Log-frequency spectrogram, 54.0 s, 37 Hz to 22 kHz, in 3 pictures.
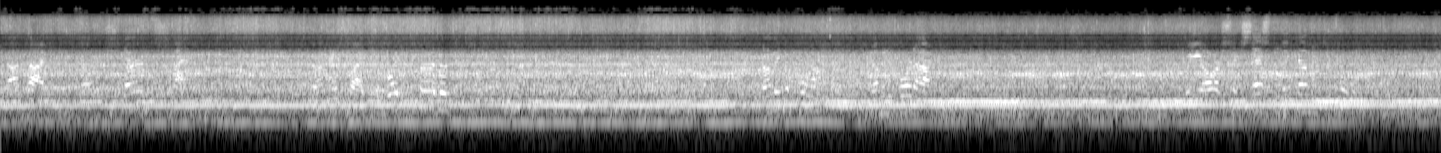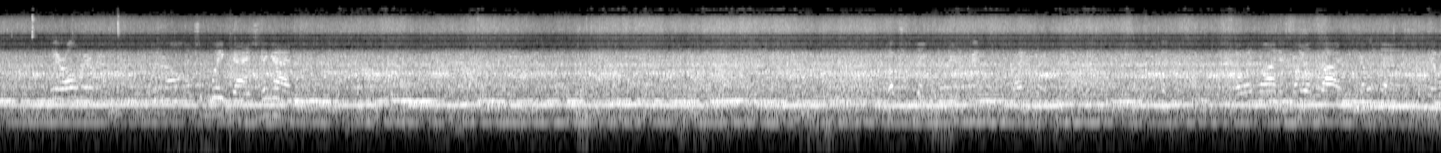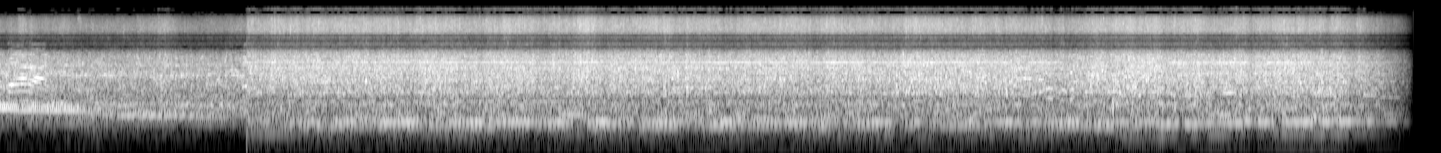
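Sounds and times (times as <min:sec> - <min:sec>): boat wake hissing: 0:00.0 - 0:53.7
outboard motors running: 0:00.0 - 0:53.7
rushing water: 0:00.0 - 0:53.7
wind: 0:00.0 - 0:53.7.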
